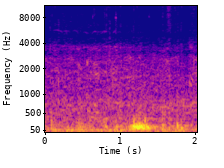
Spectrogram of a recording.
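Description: Hooves of a mare and her foal trotting on grass, with one brief low thump just past a second in.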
